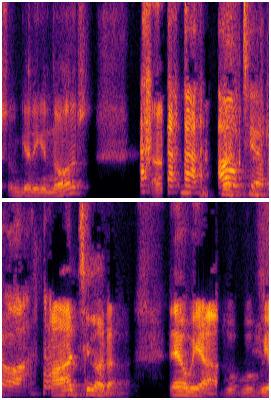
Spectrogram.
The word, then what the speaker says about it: Aotearoa: And having arrived in Aotearoa, am I pronouncing it right? I'm getting a nod. Aotearoa.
